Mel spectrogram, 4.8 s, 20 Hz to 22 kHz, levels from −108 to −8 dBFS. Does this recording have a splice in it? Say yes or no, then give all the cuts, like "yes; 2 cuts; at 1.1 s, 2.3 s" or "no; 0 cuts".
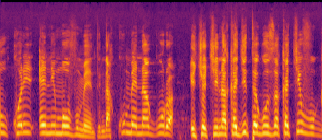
yes; 1 cut; at 2.7 s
